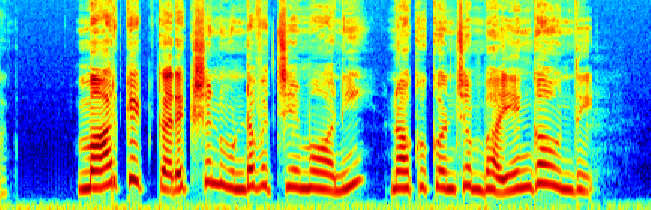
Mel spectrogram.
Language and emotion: Telugu, fearful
